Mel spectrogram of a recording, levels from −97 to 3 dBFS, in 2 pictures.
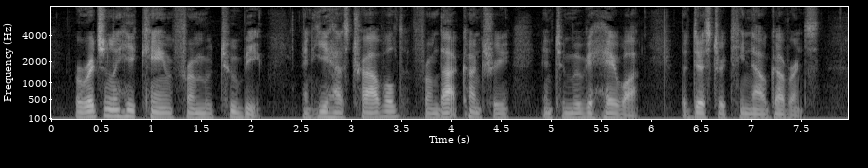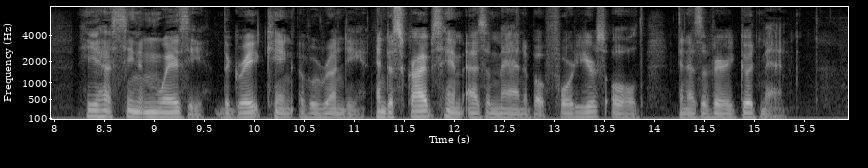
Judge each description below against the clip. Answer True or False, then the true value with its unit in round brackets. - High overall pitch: False (95 Hz)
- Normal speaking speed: True (165 wpm)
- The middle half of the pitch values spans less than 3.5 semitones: True (2.6 semitones)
